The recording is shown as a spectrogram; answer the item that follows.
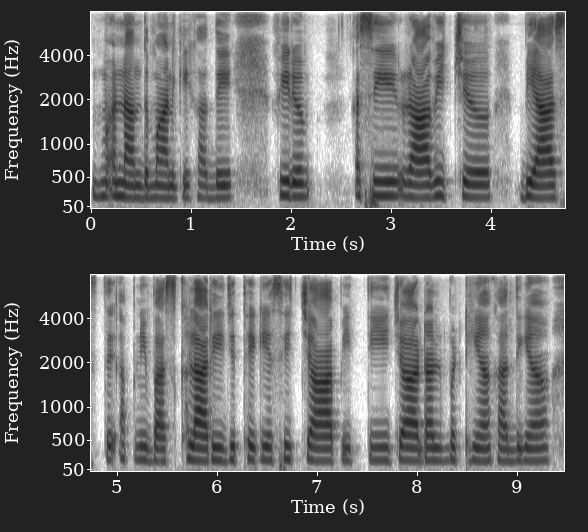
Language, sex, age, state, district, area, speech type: Punjabi, female, 30-45, Punjab, Amritsar, urban, spontaneous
